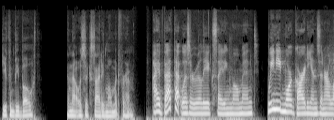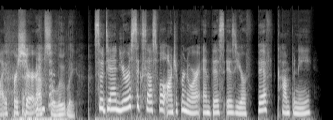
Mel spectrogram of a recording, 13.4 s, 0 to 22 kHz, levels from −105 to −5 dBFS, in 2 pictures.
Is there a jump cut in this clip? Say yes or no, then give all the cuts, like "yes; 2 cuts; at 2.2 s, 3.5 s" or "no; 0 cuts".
no; 0 cuts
